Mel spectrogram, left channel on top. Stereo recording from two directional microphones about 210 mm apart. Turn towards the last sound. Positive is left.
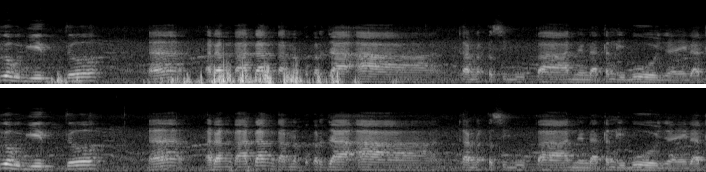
turn(degrees=0)  # may be behind; listen again after turning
